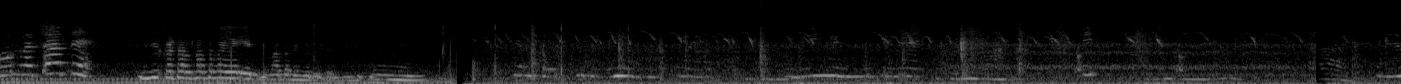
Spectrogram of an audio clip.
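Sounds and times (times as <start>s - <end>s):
chickens clucking: 4.7s - 13.2s.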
